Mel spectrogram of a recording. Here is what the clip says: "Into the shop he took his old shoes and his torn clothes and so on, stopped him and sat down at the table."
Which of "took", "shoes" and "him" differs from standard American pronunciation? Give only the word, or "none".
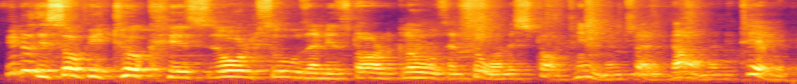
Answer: shoes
